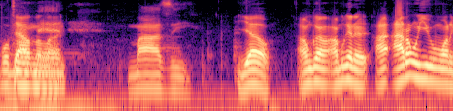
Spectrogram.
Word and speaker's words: Mazi: And I was like, oh, it's Mazi. All right, first of all, I gotta get the pronunciation right.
